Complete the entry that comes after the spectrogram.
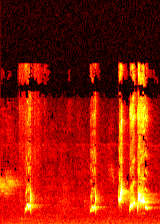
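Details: Male red-whiskered bulbul giving short clipped chirps, two single notes a second apart followed by a quick cluster of louder whistled notes at the end.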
